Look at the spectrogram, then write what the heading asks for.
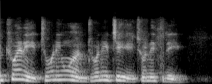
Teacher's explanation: Because the NT combination, T is gone. It is mute in the American English.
